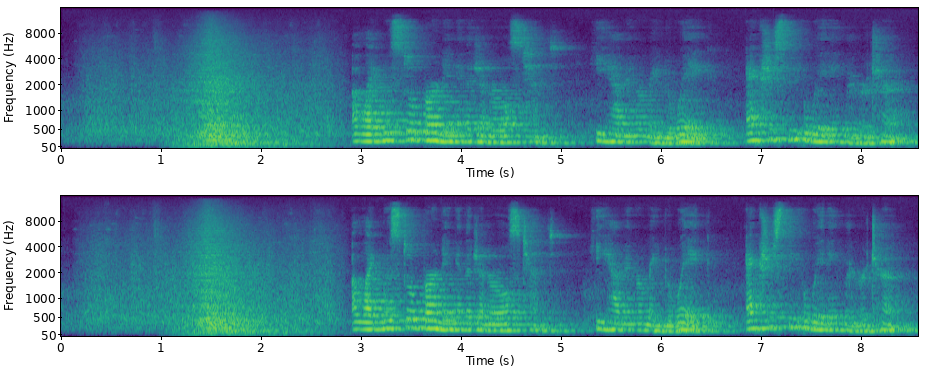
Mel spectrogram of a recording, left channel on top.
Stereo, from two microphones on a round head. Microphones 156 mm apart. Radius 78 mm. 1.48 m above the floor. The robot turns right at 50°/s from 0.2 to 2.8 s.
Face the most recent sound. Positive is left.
turn(degrees=-50)  # may be behind; listen again after turning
